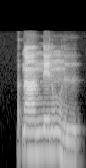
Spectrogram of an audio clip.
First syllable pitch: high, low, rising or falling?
high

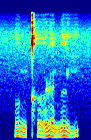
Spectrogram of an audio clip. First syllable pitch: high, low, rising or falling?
falling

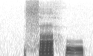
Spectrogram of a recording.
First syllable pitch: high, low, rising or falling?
high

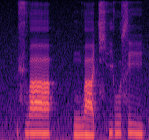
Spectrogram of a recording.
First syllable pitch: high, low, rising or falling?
high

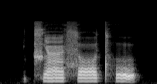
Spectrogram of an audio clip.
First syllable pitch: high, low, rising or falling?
high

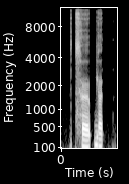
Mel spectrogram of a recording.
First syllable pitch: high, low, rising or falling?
rising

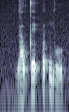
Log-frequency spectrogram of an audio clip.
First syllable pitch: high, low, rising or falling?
low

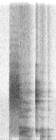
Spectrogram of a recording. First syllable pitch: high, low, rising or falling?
low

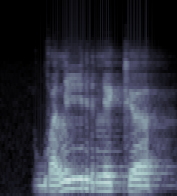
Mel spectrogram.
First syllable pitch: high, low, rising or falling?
low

